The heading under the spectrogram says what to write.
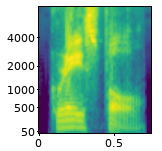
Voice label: "graceful", American

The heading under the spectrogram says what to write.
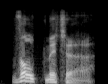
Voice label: "voltmeter", British

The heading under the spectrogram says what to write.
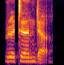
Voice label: "rotunda", Indian

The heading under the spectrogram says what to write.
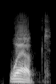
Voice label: "wept", American

